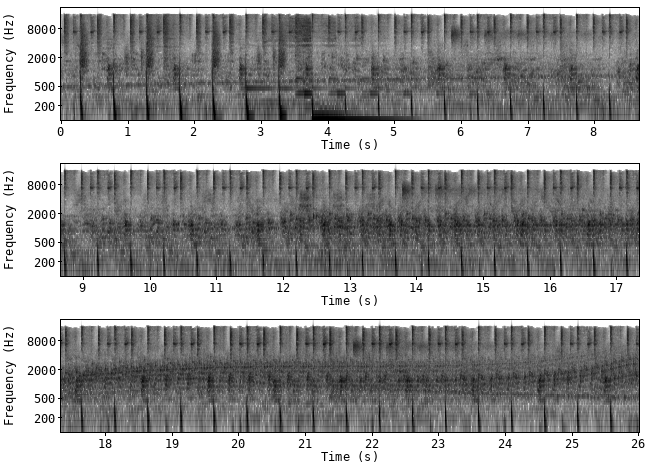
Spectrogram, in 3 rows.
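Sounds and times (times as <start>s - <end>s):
kick drum with hi-hats: 0.1s - 5.5s.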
